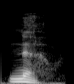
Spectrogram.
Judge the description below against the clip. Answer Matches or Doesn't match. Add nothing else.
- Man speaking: Matches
